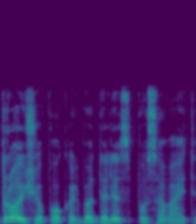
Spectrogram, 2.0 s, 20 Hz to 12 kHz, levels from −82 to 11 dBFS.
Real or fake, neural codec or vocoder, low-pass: real; none; 7.2 kHz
